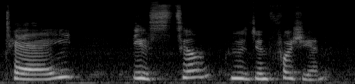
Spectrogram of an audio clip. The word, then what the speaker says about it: te: or cha So, te t e pronounced tay is still used in Fujian.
